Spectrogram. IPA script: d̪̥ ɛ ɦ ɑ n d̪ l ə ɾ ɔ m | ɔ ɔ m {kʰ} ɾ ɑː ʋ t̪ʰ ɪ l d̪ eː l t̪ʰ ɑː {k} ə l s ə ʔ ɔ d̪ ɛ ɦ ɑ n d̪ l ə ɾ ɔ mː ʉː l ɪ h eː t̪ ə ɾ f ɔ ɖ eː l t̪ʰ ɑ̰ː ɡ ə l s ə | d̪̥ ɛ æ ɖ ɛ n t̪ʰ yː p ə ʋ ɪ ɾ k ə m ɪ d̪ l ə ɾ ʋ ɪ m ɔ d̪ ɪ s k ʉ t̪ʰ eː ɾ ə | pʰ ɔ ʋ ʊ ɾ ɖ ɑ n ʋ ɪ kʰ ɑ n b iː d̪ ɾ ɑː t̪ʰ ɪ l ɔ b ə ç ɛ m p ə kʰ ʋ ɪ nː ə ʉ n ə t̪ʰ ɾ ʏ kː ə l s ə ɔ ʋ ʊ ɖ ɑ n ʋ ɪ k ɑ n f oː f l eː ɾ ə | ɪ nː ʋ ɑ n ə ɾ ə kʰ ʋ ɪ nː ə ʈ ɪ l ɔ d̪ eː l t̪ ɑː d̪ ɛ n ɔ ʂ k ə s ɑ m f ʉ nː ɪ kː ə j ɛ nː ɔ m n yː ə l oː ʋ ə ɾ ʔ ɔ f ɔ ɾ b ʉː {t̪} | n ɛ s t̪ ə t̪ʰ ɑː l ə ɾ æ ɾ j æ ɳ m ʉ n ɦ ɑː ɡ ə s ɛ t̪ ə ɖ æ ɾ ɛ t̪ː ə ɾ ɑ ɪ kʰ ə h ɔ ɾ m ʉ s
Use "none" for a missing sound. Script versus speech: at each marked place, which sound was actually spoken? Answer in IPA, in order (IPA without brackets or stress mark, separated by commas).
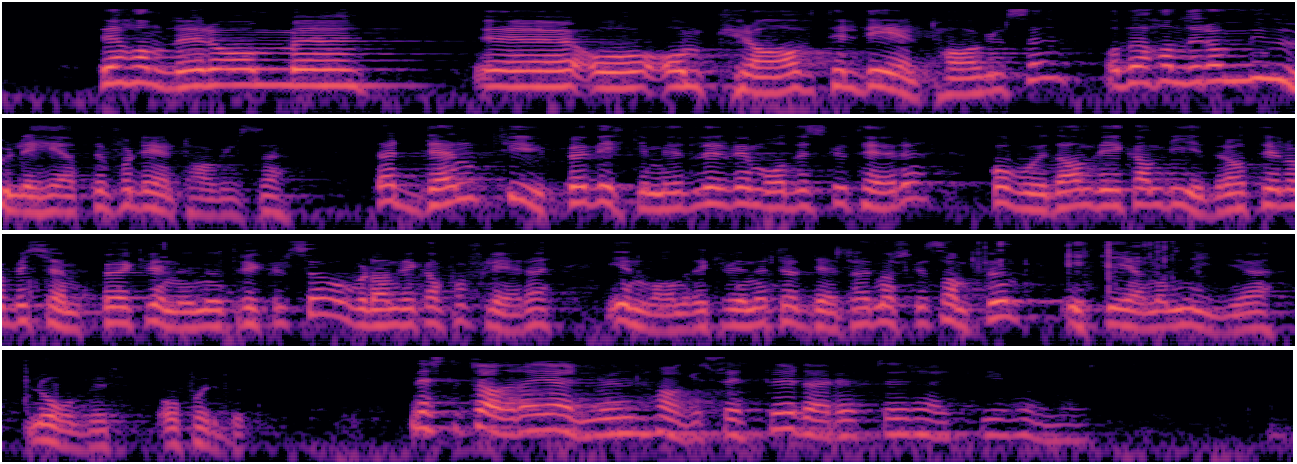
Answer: kʰ, ɡ, d̪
